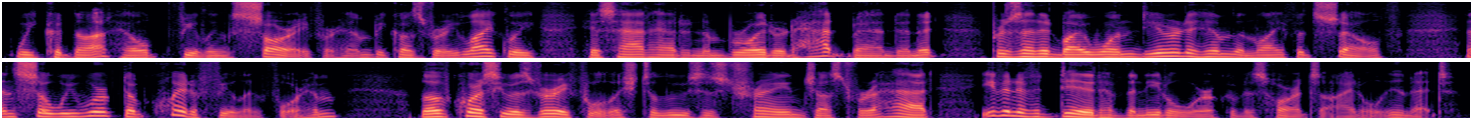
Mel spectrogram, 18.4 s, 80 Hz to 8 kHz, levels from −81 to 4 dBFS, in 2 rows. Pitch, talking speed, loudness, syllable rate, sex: 130 Hz, 220 wpm, -20 LUFS, 5.6 syllables/s, male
